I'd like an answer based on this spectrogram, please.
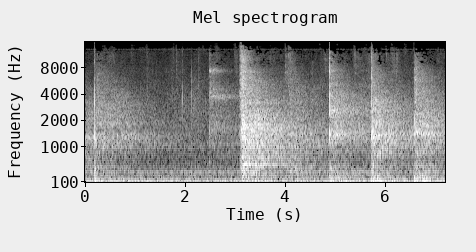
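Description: Basketball bouncing on a hardwood gym floor, with a few separate bounces, the last ones in a dribbling rhythm about a second apart, echoing in the large gym over a steady low hum.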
